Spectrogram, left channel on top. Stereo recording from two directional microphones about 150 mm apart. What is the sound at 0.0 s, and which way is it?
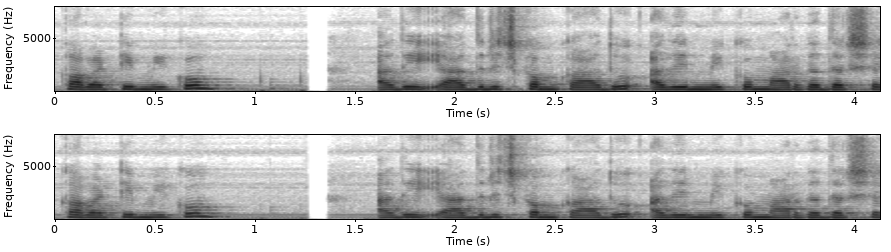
A woman's voice, 20° left (ahead or behind).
